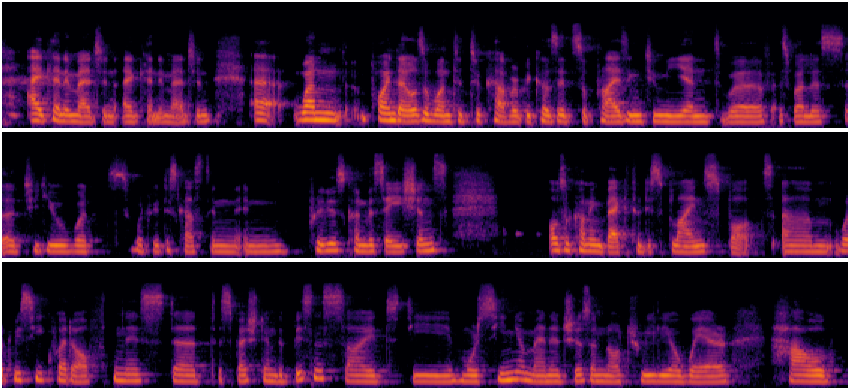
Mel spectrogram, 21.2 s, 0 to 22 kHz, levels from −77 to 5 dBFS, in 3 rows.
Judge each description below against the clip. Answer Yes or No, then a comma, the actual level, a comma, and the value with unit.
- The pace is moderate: Yes, average, 180 wpm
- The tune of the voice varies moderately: No, narrow, 1.9 semitones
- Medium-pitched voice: Yes, medium, 155 Hz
